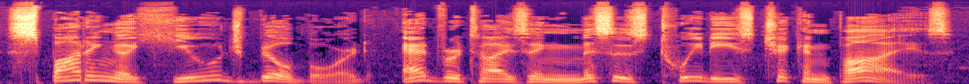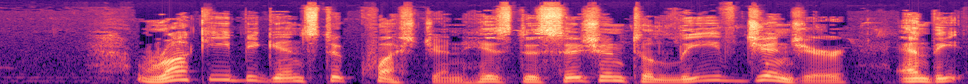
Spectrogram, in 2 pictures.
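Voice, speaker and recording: A male narrator tells a children's story with dramatic, measured delivery. He speaks slowly with a very expressive range of pitch, and music plays clearly behind him. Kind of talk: scripted children's read-along story narration.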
